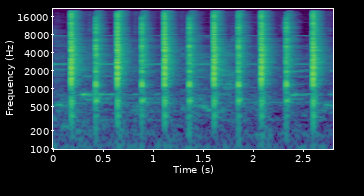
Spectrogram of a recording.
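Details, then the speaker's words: Electric kettle under repair: crisp, sharp clicks about twice a second as the switch is flicked on and off; the switch is fine and the fault is in the base. "bật cái công tắc này các bạn nghe tiếng rất rất khoát nhé thì là không không không hỏng công tắc nhá"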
